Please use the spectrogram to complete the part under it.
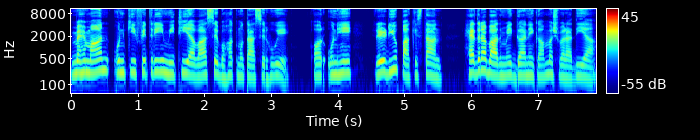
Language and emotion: Urdu, neutral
